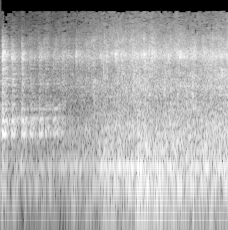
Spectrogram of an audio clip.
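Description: Kitchen tap running steadily into a stainless steel sink.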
